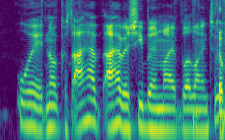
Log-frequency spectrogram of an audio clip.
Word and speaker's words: Sheba: Sheba, not Shiva.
